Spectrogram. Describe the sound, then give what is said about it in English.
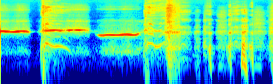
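A person whistles a western film theme, three long sustained notes with slight pitch bends, followed by a burst of breathy, fluttering mouth sounds and clicks. “you know, I'll do my little dove call, that little, and then I'll whistle.”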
